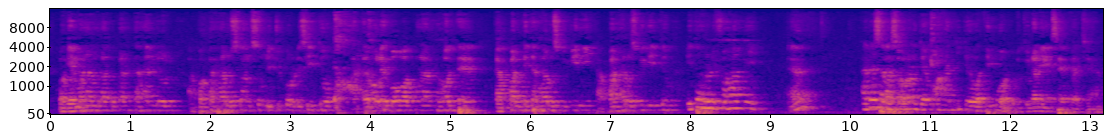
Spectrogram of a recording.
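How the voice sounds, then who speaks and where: A man preaching a lively sermon to pilgrims, telling jokes and asking the audience questions. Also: a little high. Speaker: Islamic preacher. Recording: very echoey hall, distant mic, faint noise.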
